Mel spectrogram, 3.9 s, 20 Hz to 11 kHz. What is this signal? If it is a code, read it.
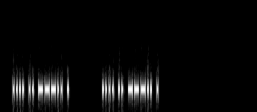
Morse code, heard as a keyed tone, about 50 wpm, 700 Hz. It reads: HI8E HI8E
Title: DXCC-100 Call Signs - 4 Characters - Repeated 2x - 50wpm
